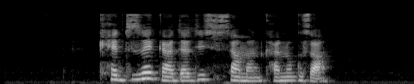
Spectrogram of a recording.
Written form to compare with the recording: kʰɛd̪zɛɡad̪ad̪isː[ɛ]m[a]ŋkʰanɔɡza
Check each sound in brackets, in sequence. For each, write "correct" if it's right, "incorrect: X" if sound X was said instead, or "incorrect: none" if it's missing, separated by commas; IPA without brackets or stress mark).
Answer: incorrect: a, correct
